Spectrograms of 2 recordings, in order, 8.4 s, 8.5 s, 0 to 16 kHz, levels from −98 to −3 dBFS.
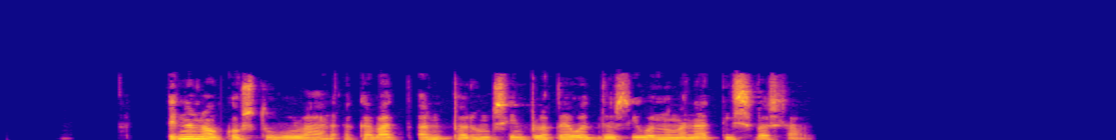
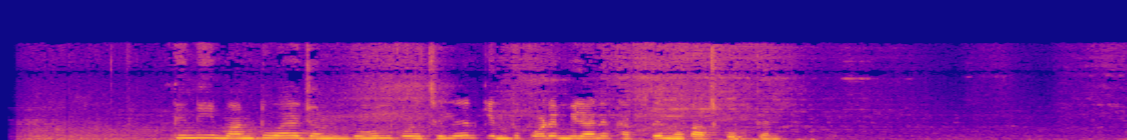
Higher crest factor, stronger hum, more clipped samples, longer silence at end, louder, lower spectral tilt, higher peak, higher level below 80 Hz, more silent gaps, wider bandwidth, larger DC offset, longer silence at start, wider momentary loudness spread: about the same, 18 dB vs 18 dB; neither; neither; first, 2.35 s vs 2.1 s; first, -18 LUFS vs -26 LUFS; about the same, -4.5 dB/octave vs -4.5 dB/octave; first, -2 dBFS vs -10 dBFS; second, -60 dBFS vs -54 dBFS; neither; second, 8 kHz vs 11.5 kHz; neither; first, 1.25 s vs 0.15 s; second, 10 LU vs 21 LU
